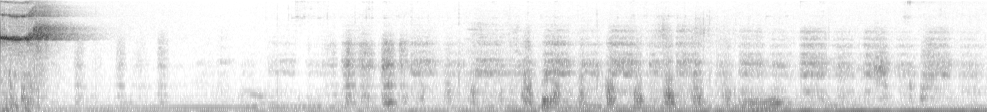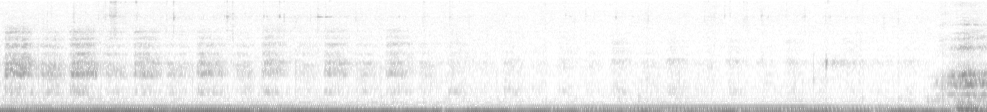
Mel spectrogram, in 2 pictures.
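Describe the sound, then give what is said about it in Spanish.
Dogs pant in quick, rhythmic breaths, soft and steady throughout, over a low constant hum. “Los perros no muerden si no se lo ordenamos mi hija o yo. Y solo comen su comida.”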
